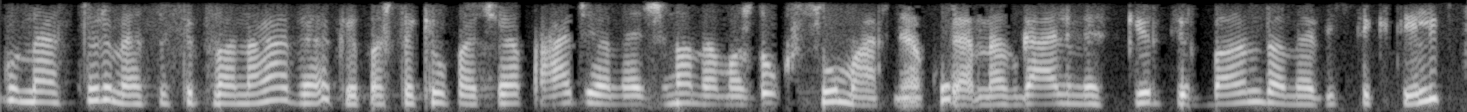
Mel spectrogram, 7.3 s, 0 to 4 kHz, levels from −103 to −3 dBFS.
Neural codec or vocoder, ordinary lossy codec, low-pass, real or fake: none; AAC, 32 kbps; 3.6 kHz; real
